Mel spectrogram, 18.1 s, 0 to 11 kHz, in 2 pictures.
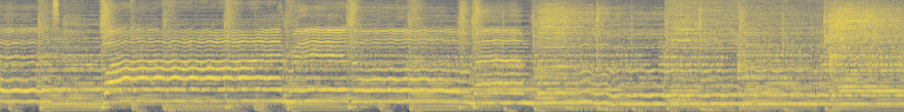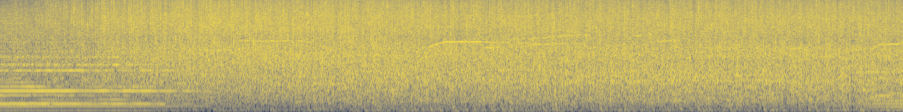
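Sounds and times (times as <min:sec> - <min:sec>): studio audience applauding: 0:09.3 - 0:18.0.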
